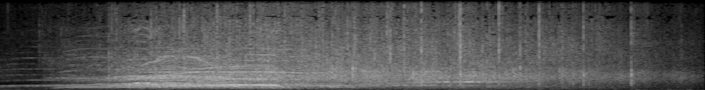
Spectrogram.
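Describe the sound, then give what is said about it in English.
A crowd breaks into applause and cheering, with whoops and rising voices swelling to a peak in the first couple of seconds before the clapping steadily tapers off. “Don't cheer that.”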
